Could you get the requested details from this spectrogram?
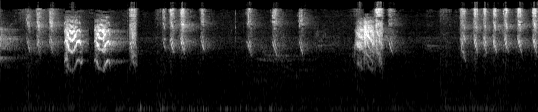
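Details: Calls of a female double-collared seedeater, meant to make a male sing: rapid series of thin, high ticks alternating with louder, rasping chirps, irregularly spaced, against a soft background hum.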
